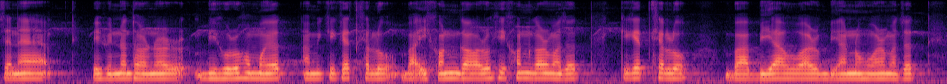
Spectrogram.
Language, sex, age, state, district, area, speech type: Assamese, male, 18-30, Assam, Darrang, rural, spontaneous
